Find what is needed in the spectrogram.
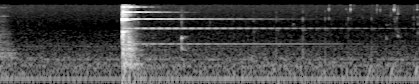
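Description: A Korean brass (yugi) soju cup struck once, ringing with several clear high tones that fade away over about two to three seconds. The ring is called "so good".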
